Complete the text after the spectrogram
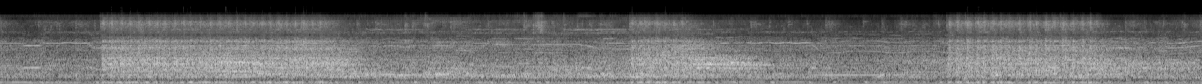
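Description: Gunfire from a game rattles in bursts through a television speaker.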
